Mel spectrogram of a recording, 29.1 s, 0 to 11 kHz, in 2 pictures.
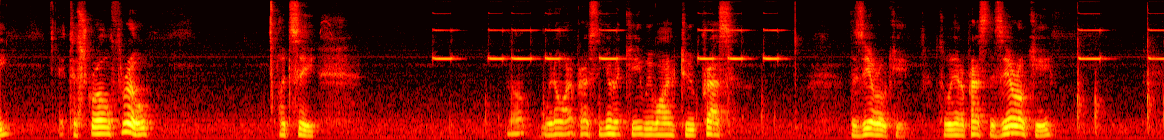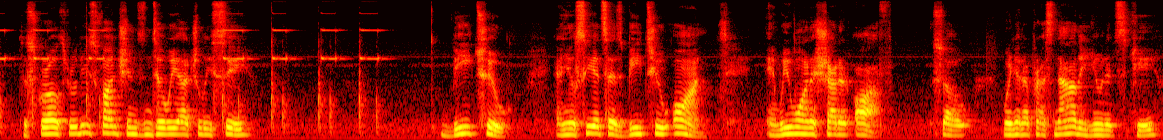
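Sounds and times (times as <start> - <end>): short high-pitched beep: 5.4 - 7.8.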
